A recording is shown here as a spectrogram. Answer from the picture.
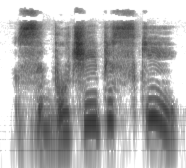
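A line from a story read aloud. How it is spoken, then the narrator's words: Terrified whisper. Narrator (Russian): с ужасом прошептал Фрэнсис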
